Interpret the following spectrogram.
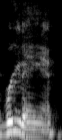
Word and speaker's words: Redan: You didn't even say it right. It's Redan. Oh, okay.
